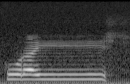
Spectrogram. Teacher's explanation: യാടെ മഖ്റജ് നാവുടെ മധ്യത്തിൽ നിന്നെടുത്ത് അണ്ണാക്കടെ മധ്യത്തിൽ ടച്ച് ആയിട്ട് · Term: ലീൻ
